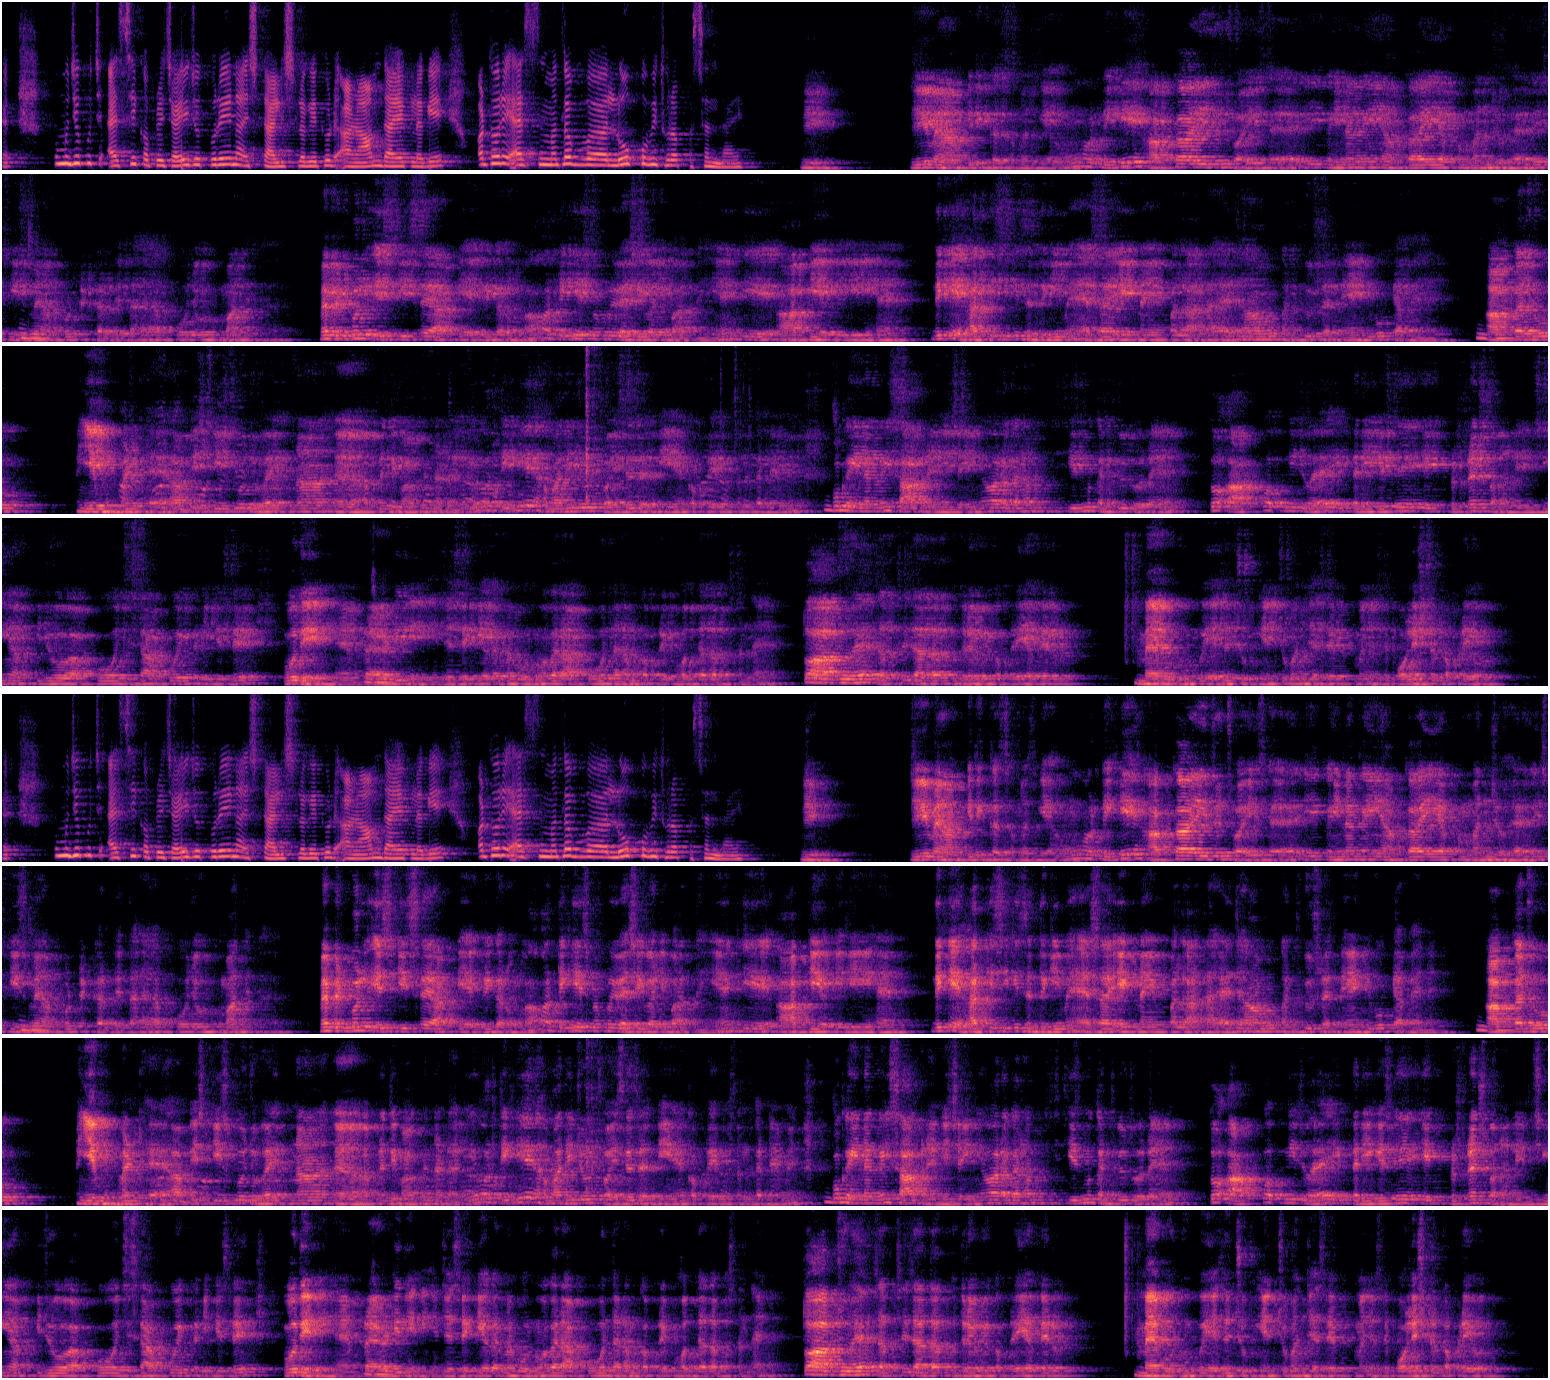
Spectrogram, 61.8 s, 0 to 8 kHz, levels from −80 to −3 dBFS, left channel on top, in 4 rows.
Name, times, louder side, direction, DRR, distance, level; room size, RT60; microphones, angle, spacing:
voice 1, 0.0-7.4 15.6-15.9 30.2-30.5 39.1-39.4 50.0-50.3, left 2 dB, 20° left, 11 dB, 0.6 m, -28 dB
voice 2, 9.1-18.2 18.6-24.4 24.7-29.8 30.3-31.1 31.7-42.6 43.0-54.0 54.4-57.0 57.7-61.2, right 2 dB, 85° right, -2 dB, 6.9 m, -30 dB
sound 1, 32.1-38.5, left 2 dB, 75° left, 2.4 m, -44 dB
20.5 x 14.0 x 4.1 m, 0.76 s
head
